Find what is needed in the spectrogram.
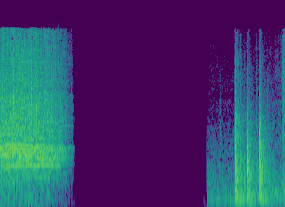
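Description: Music fading out about a second in, then silence, then a quick run of knocks on a door near the end.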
